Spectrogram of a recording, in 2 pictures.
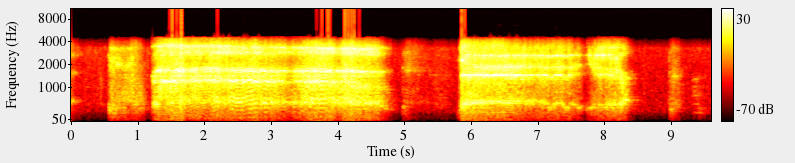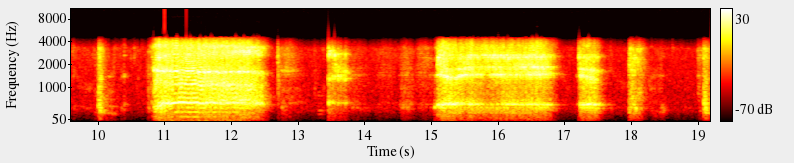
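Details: Two people burping loudly and powerfully: four loud, long, rumbling belches with short pauses, followed by smaller burps; burping.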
